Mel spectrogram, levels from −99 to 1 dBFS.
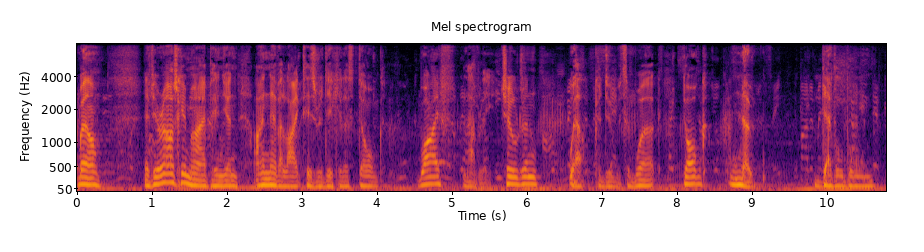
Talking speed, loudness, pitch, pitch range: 140 wpm, -27 LUFS, 110 Hz, 100-130 Hz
